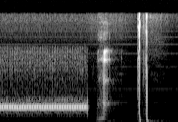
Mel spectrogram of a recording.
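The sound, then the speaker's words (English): A steady, mid-pitched phone line tone as a caller's line drops during a radio show holds for almost a second and then cuts off, followed by a faint rustle and two sharp clicks. “No, it just beeped like someone's gone.”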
